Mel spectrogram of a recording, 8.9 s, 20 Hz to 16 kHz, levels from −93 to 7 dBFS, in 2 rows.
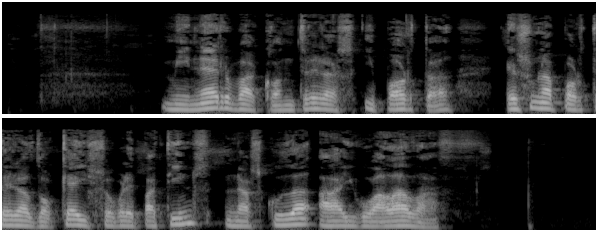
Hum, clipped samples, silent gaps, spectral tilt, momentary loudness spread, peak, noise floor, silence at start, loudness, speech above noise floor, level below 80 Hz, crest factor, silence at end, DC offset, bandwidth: none; under 0.1%; none; -5 dB/octave; 11 LU; -12 dBFS; -74 dBFS; 1.2 s; -30 LUFS; 44 dB; -66 dBFS; 20 dB; 0.95 s; under 0.1%; 11.5 kHz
